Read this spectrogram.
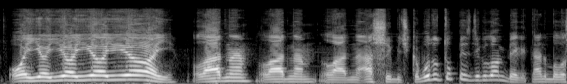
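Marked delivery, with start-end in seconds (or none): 0.1-1.8 panicked. Real, not acted. Panicked in a firefight.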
